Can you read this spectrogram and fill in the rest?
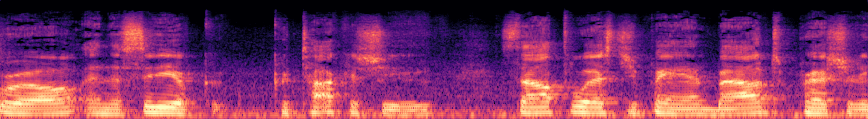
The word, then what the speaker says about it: Kitakyushu: Kitakyushu.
